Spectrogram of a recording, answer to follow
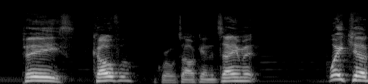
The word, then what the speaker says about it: Kofa: Again, I am your humble host, Kofa, K-O-F-A, not coffee, not kufu, not Kofi, or any variation thereof. Kofa rhymes with sofa.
